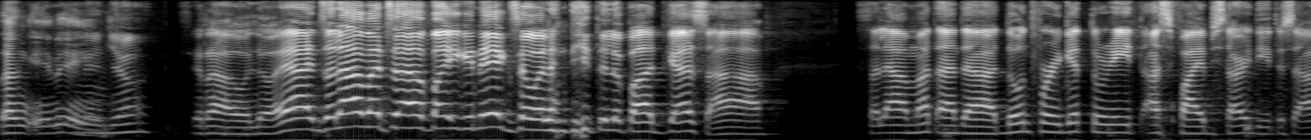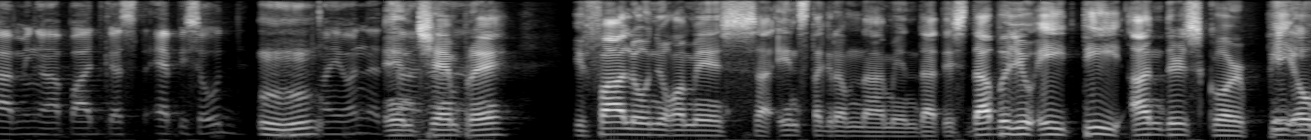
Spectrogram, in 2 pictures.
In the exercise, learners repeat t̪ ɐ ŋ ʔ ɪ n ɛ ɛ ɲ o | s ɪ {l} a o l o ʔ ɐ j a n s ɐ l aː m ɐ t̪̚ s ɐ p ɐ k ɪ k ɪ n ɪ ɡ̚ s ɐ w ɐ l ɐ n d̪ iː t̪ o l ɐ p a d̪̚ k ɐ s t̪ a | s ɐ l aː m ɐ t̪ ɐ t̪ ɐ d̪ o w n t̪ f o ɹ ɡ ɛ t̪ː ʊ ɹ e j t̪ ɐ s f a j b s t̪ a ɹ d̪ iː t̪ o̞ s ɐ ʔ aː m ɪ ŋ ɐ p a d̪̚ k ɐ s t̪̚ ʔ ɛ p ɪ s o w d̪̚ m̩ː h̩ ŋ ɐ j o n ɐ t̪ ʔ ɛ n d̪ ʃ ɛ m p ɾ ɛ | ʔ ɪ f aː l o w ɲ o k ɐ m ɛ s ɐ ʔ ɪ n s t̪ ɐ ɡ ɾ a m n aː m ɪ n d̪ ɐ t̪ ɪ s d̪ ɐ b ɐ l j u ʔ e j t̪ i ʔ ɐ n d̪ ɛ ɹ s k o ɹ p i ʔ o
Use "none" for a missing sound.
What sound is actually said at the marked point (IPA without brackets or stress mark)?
ɾ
